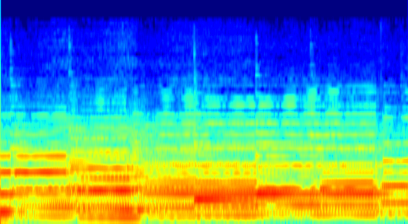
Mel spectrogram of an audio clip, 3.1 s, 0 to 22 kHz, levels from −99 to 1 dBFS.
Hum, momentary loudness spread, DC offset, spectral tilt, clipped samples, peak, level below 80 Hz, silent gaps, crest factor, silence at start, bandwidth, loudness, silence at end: none; 3 LU; under 0.1%; -9.5 dB/octave; under 0.1%; -6 dBFS; -56 dBFS; none; 12 dB; 0 s; 6 kHz; -19 LUFS; 0 s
